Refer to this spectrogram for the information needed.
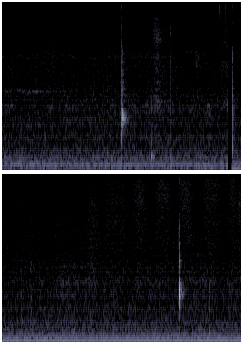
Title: baby hiccups سکسکه نوزاد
